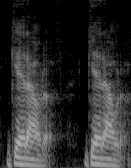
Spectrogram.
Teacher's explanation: But not only that, you're going to hear me, with my American accent, pronounce those T's as a flap T because they come between two vowel sounds.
